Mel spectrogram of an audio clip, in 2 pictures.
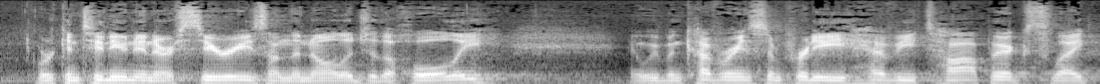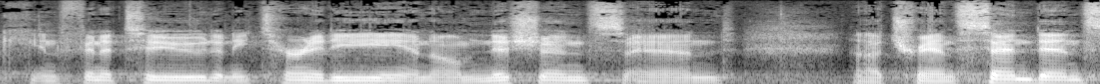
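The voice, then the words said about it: Altered, congested voice. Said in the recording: “I've had a bit of a cold this week, so my voice is a little different.”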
